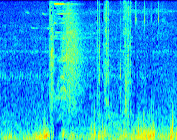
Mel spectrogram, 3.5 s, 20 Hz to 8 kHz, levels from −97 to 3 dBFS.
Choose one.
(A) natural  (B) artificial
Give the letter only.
A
